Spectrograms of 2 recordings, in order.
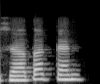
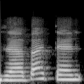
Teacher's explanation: तनवीन और नून साकिन की आवाज सेम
